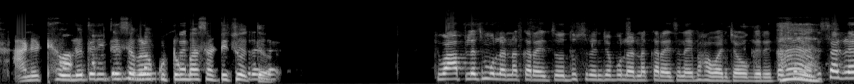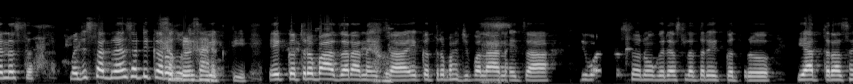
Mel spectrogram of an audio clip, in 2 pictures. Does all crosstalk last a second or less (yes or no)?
no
